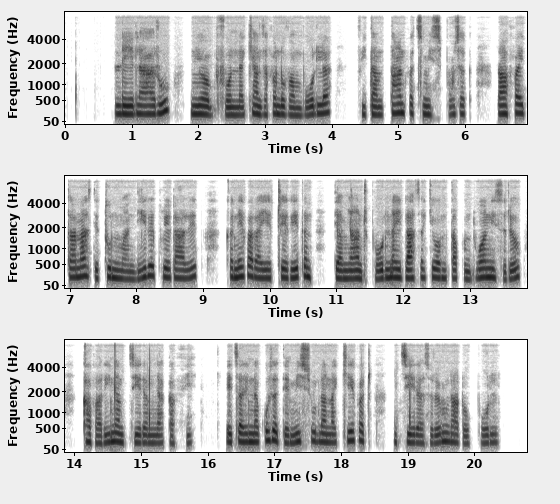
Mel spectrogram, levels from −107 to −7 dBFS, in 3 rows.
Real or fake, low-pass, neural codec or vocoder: real; 7.2 kHz; none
